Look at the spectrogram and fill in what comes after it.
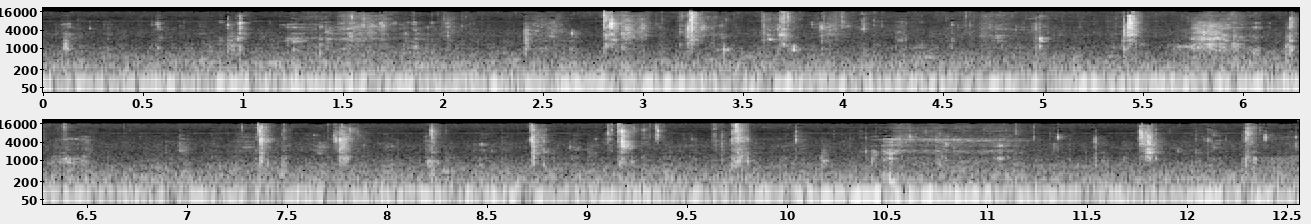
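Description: Close-miked chewing and mouth sounds of a person eating tilapia fish curry with rice by hand: irregular sharp clicks and smacks throughout, over a steady low hum.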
